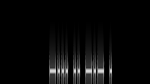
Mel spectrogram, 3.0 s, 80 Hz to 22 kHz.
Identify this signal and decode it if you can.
Morse code, heard as a keyed tone, about 30 wpm, 700 Hz. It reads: BIKE
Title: Top 1751-2000 Words 30wpm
